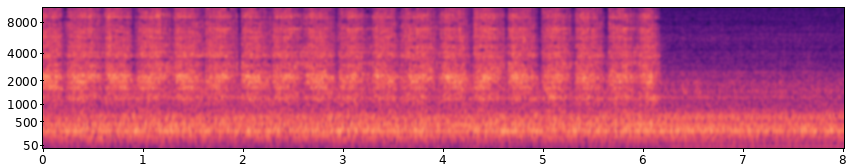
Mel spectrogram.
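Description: Steel chisel being ground on a Delta bench grinder with a freshly dressed, aggressive wheel, taking the heel off the bevel to lower it toward 17 degrees: a harsh grinding hiss over the steady hum of the grinder. The grinding stops about six seconds in when the chisel comes off the wheel, and the motor keeps running.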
